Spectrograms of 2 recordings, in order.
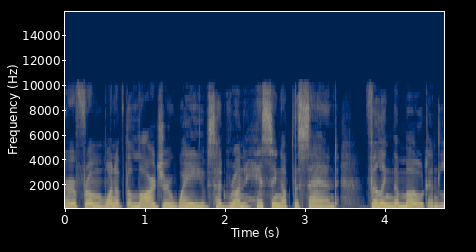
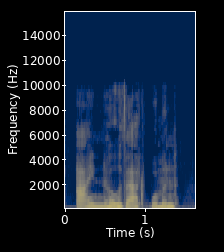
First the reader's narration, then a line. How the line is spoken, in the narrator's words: Grisina muttered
